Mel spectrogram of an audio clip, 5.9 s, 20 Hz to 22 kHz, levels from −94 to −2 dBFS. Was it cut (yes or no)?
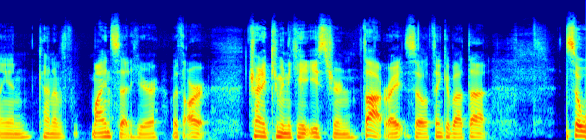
no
